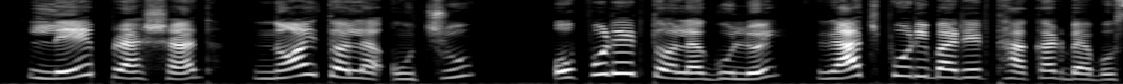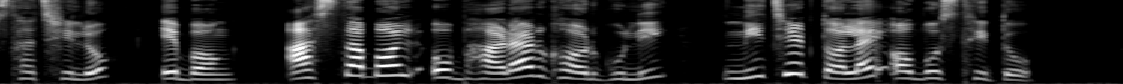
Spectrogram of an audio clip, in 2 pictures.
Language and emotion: Bengali, neutral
